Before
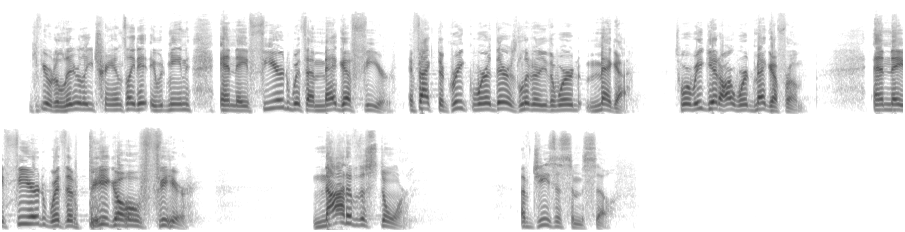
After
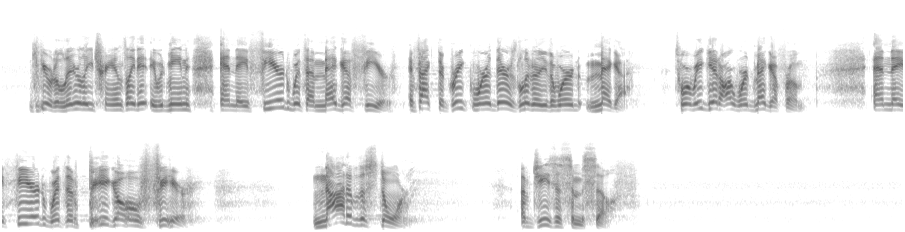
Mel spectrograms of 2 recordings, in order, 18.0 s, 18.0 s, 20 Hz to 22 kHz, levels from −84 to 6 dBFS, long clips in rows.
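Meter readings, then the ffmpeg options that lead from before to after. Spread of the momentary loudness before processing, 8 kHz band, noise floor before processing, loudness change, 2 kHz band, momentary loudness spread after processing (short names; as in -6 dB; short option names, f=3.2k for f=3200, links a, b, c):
12 LU, under -15 dB, -81 dBFS, -5.5 dB, -2.5 dB, 11 LU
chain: -filter_complex "[0:a]highpass=350,equalizer=f=620:t=q:w=4:g=-10,equalizer=f=1k:t=q:w=4:g=7,equalizer=f=2k:t=q:w=4:g=6,lowpass=f=4k:w=0.5412,lowpass=f=4k:w=1.3066,acrossover=split=760|1300[a][b][c];[a]alimiter=level_in=5.5dB:limit=-24dB:level=0:latency=1,volume=-5.5dB[d];[d][b][c]amix=inputs=3:normalize=0,acompressor=threshold=-39dB:ratio=3,volume=6dB"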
